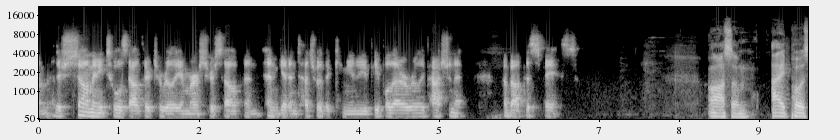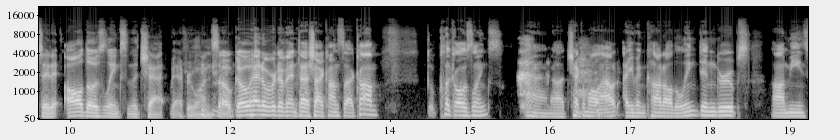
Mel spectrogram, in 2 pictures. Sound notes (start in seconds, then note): 15.6 laughing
